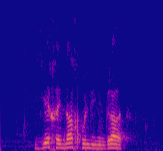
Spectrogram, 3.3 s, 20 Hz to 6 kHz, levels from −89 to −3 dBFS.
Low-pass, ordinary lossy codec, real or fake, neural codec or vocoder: 5.4 kHz; Opus, 24 kbps; real; none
